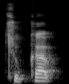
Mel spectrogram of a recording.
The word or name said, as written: tzukab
